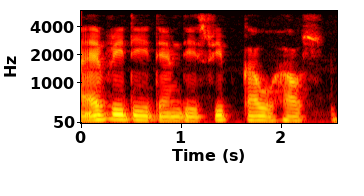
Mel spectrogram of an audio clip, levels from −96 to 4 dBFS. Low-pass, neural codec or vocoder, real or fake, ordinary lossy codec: 5.4 kHz; none; real; none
